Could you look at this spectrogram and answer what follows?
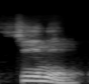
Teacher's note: these two vowels harmonizes each other in high front unrounded vowel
